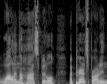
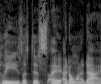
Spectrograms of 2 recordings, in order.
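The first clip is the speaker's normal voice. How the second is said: mock pleading, begging tone; 2 semitones lower than usual. Recalling waiting with their dad for the oncologist, retelling a plea. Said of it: "I'm just begging".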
